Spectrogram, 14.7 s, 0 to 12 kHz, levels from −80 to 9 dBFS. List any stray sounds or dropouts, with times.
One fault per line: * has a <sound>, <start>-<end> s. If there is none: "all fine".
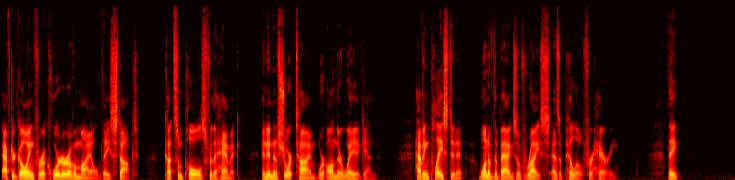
all fine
